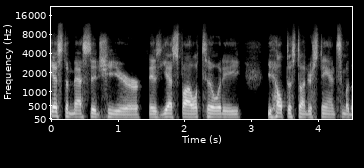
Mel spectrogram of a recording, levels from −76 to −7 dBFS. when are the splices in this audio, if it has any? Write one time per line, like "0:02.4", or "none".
0:01.5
